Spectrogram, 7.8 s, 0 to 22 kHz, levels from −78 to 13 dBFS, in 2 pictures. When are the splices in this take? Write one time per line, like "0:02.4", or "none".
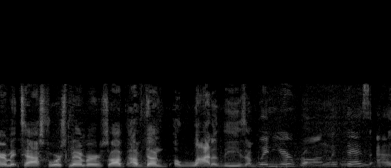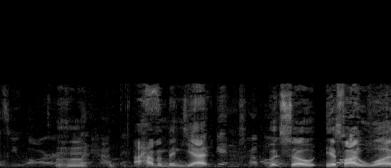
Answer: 0:02.5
